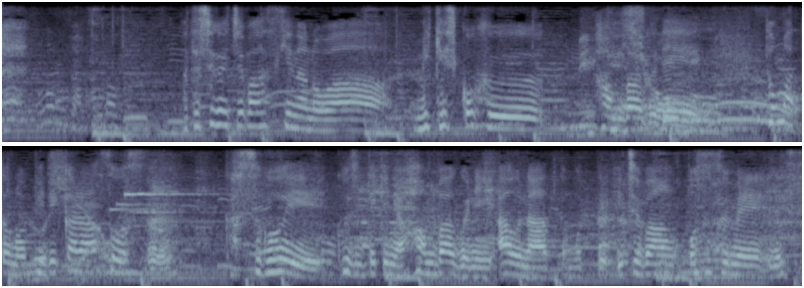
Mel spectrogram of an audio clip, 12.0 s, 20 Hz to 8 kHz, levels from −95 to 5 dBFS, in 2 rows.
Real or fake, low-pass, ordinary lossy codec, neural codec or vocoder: real; 7.2 kHz; none; none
